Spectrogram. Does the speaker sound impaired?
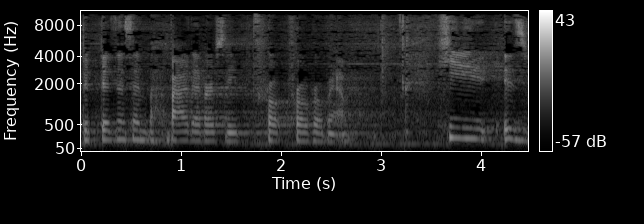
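No.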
